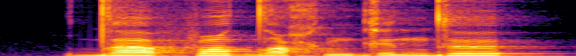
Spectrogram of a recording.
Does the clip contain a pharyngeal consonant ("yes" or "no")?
yes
